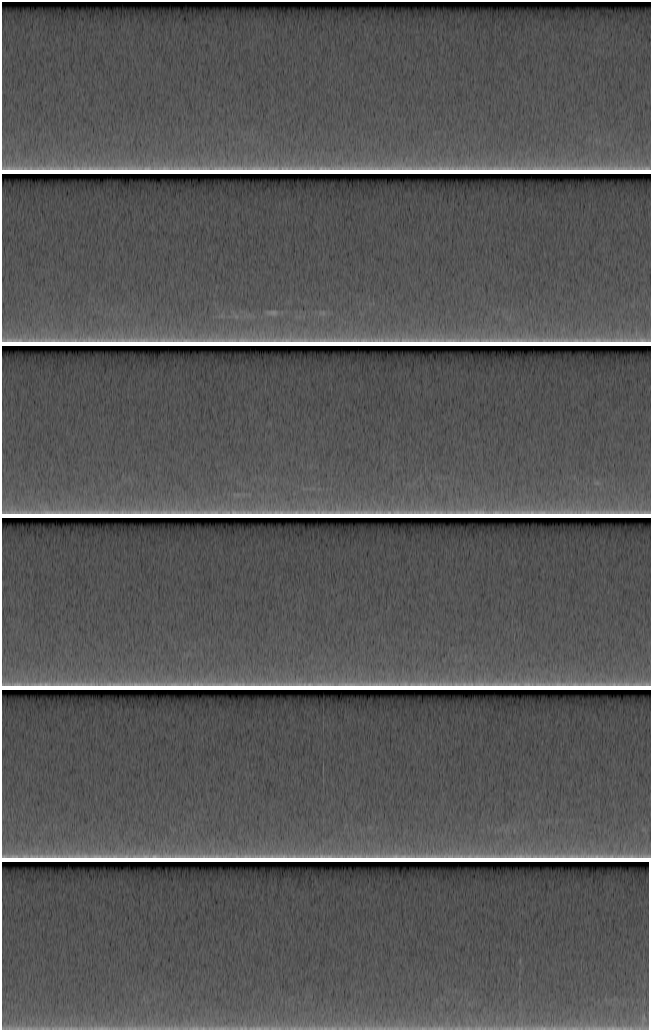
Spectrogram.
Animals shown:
Hermit Thrush (Catharus guttatus)
Red-eyed Vireo (Vireo olivaceus)

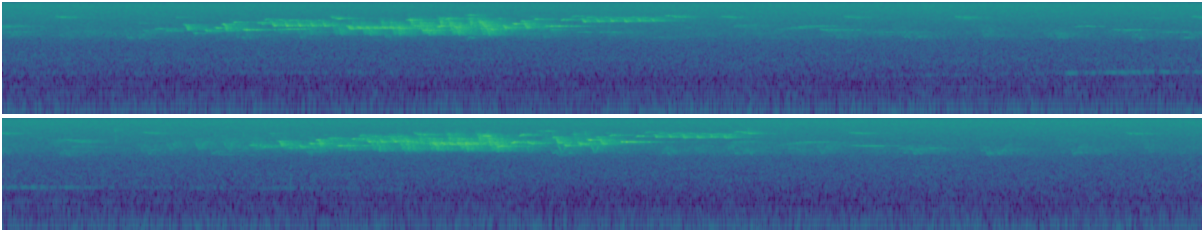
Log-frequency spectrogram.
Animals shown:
Ovenbird (Seiurus aurocapilla)
Eastern Wood-Pewee (Contopus virens)
Red-eyed Vireo (Vireo olivaceus)
Black-capped Chickadee (Poecile atricapillus)
Winter Wren (Troglodytes hiemalis)

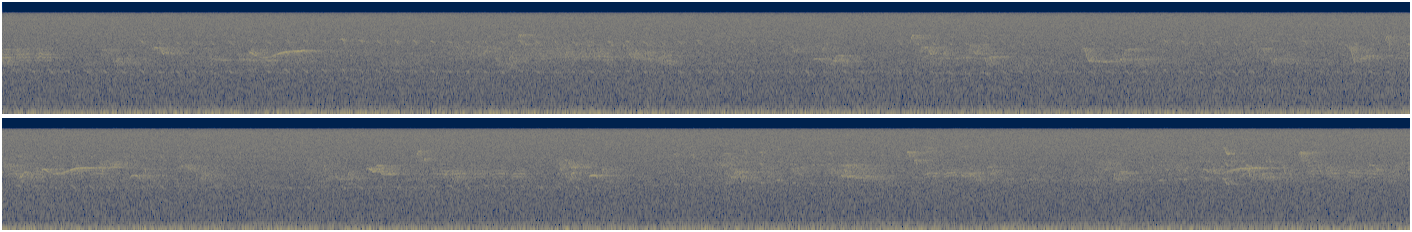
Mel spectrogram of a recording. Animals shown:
Eastern Wood-Pewee (Contopus virens)
Red-eyed Vireo (Vireo olivaceus)
Black-capped Chickadee (Poecile atricapillus)
unidentified call

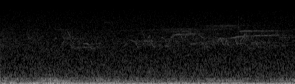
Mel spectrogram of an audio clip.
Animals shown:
Black-throated Green Warbler (Setophaga virens)
Eastern Wood-Pewee (Contopus virens)

